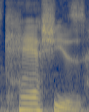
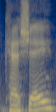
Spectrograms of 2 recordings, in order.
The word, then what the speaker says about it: caches: to go to those cashes cachet sorry I'm pronouncing it wrong now we'll go right reduces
